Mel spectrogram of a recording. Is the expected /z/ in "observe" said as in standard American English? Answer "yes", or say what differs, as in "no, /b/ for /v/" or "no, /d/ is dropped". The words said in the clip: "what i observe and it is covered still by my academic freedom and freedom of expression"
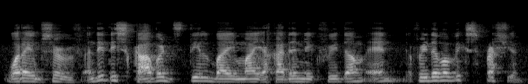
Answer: no, /s/ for /z/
